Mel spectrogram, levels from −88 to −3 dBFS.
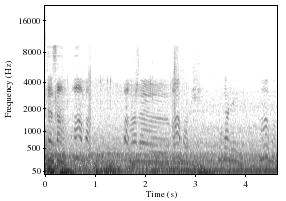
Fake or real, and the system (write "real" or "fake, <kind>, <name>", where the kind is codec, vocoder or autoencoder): real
